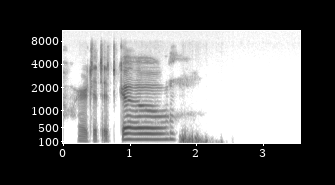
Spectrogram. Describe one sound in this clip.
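A man speaks briefly through an online call.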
